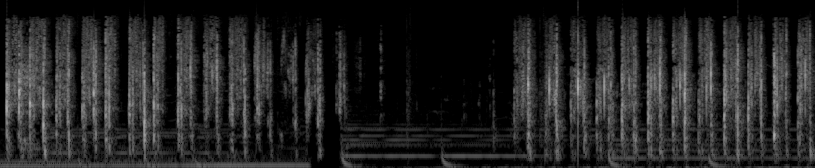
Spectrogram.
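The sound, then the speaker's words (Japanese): Oracle cards being shuffled and drawn, heard as bursts of rapid, crisp riffling clicks with a brief quieter lull midway before the shuffling resumes just as briskly. “そしてですね、今日のオラクルカード引いていきましょう。”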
